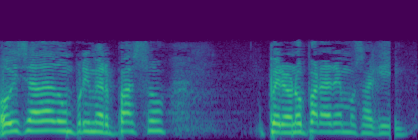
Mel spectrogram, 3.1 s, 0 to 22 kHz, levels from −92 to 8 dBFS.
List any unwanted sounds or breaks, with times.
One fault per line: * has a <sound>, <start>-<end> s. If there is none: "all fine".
* has a dropout, 2.9-3.0 s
